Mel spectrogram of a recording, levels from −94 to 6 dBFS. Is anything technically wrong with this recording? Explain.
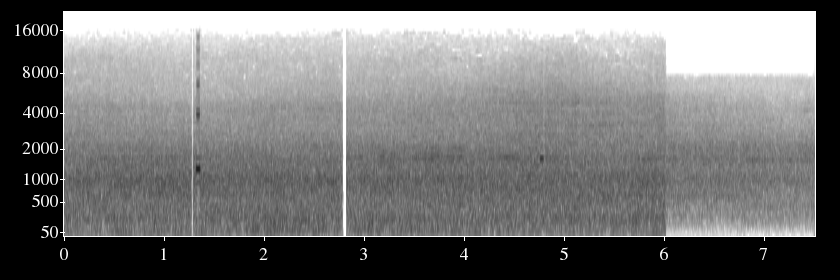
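Yes, there are three kinds of fault.

At 1.28–1.37 s and again at 2.79–2.85 s the sound cuts abruptly to silence, for about 90 ms and then about 70 ms, while timing continues unbroken. This is a corrupt frame muted: damaged compressed frames were rejected by the decoder and replaced with silence. The hole lengths fit roughly three and two frames.

At 4.75–4.84 s a short chirp, blip or burst of noise peaking at about −10 dBFS cuts across the audio. This is a corrupt frame decoded: a run of damaged frames, around five, was played anyway, so misread values scattered energy into the wrong frequencies.

From 6.02 s to the end the sound turns duller and about 5 dB quieter, with nothing above 7.6 kHz and a new noise floor roughly 40 dB below the signal. There is no gap at the change, which most likely comes from the input switching to a poorer device.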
